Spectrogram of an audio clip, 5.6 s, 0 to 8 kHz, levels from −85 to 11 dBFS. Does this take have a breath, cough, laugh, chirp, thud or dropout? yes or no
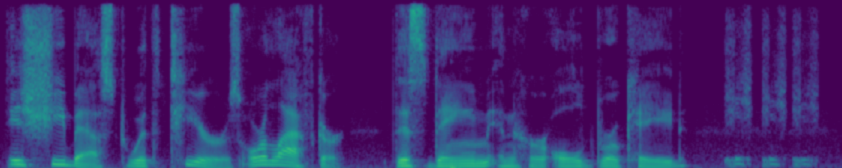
yes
